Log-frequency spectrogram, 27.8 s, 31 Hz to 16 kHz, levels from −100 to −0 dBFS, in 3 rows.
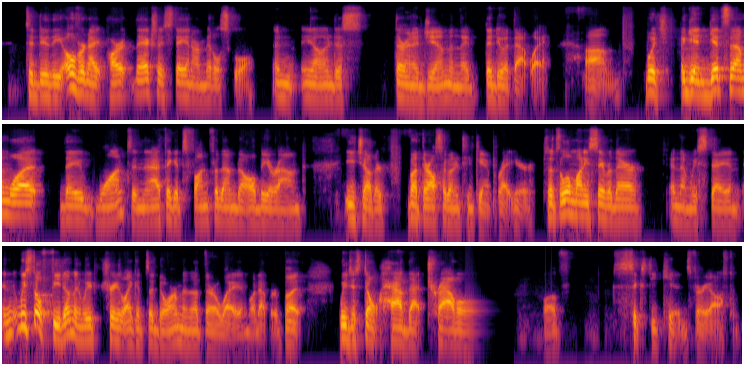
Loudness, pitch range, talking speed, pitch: -26 LUFS, 100-125 Hz, 220 wpm, 105 Hz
